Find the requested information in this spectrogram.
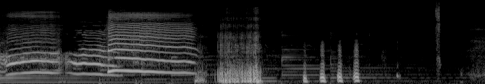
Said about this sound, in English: Close to dawn, you hear a high, piercing scream.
